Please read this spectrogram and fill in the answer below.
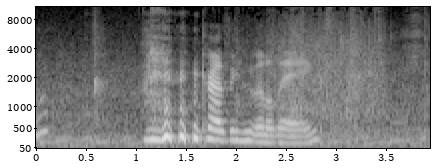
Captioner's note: chuckles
